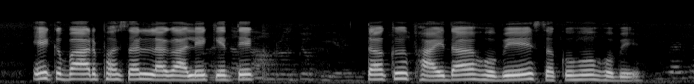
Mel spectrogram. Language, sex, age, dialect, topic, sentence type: Magahi, female, 18-24, Northeastern/Surjapuri, agriculture, question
